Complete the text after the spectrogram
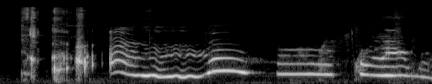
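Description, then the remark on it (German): A dying wolf gives a few sharp, snapping yelps, then lets out long, wavering whimpering howls that slide down in pitch and fade, fairly loud with no talking. “Der Wolf, der Wolf schnappt noch einmal um sich und verendet.”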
